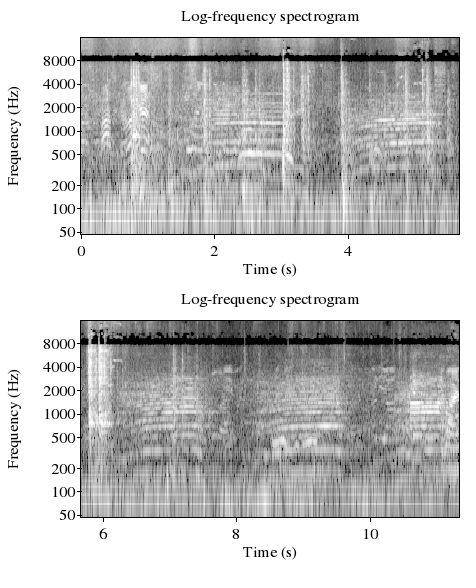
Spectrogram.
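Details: Cattle being unloaded from a truck, one described as old and somewhat aggressive; a series of drawn-out harmonic moos at varying pitch, overlapping with excited chatter and background noise.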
